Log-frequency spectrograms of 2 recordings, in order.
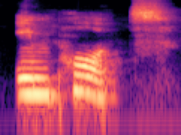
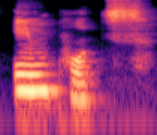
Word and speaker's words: import: As a verb, import. And you can also have it as import. As a noun, you stress the first syllable. As a verb, you stress the second.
